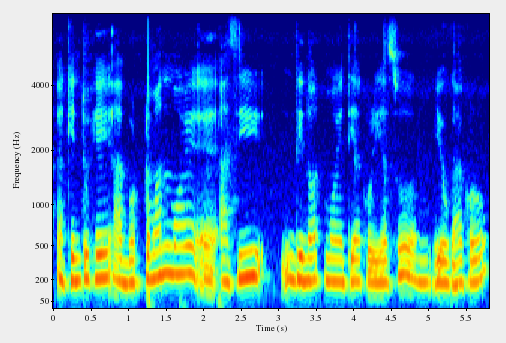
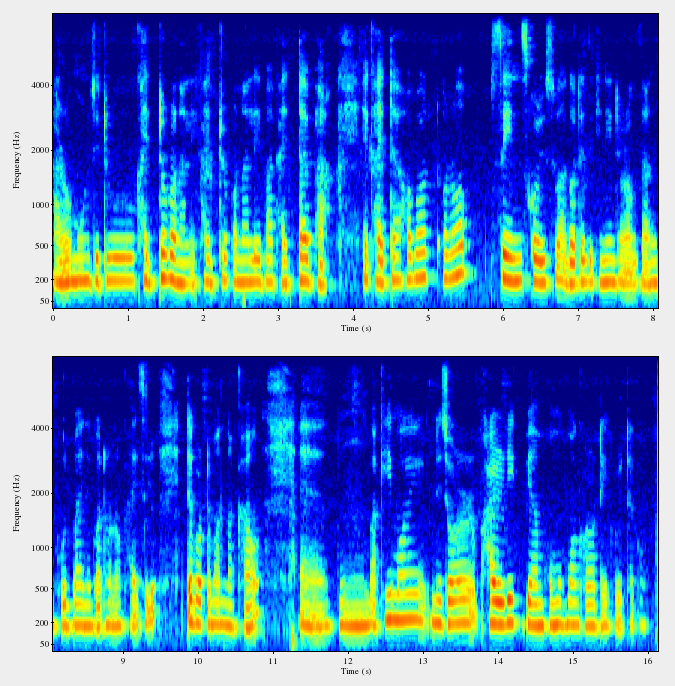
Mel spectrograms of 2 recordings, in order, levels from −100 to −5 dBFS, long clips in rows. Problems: low volume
